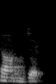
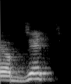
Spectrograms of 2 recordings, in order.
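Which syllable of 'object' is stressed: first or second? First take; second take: first; second. First: The stress is on the first syllable. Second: The stress is on the second syllable. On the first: The word is used as a noun. "you stress it on the first one" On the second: The word is used as a verb. "you stress it on the second"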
